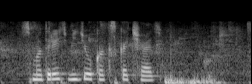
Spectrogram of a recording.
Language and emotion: Russian, neutral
